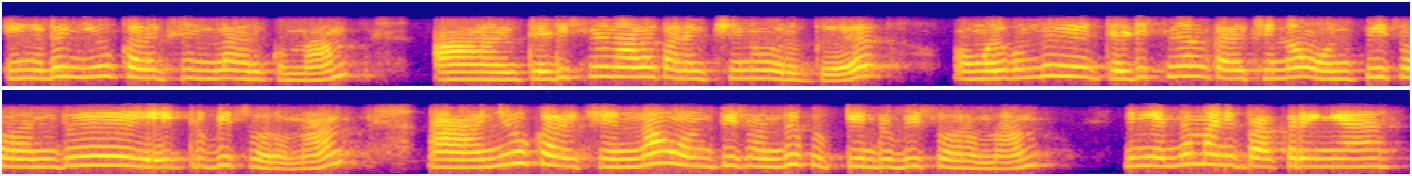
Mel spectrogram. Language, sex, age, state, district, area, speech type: Tamil, female, 18-30, Tamil Nadu, Madurai, urban, conversation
